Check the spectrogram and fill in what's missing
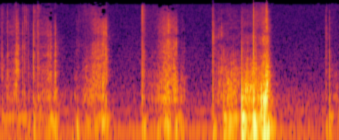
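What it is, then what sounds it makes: Cork floor. Long almond-shaped acrylic nails and the fingertips of both hands tap and scratch across a flat, solid cork floor. The result is a mix of soft, scurrying scratches and sharp, bright clicks, with irregular bursts of tapping. A louder, low, thumping flurry comes near the end.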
